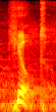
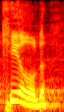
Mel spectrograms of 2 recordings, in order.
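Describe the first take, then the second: First: The word is said in a Louisiana accent, ending in t. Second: The word is said plainly, ending in a d sound. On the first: "kilt. ... I love that little St. Louis, Louisiana accent" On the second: "Not killed"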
